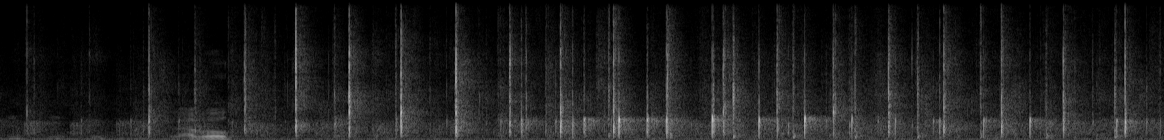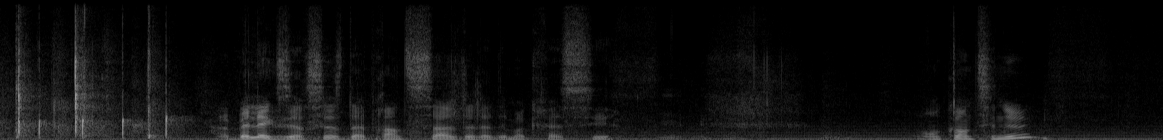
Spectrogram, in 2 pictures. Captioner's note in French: applaudissements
